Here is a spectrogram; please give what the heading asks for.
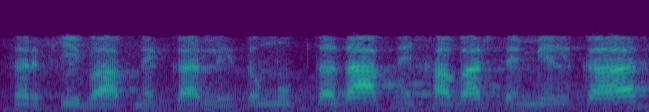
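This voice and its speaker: Man teaching grammar over a tinny line. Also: medium pitch. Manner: drills students step by step and praises answers. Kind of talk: classroom grammar lesson with questions to students. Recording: tinny phone-like sound.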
